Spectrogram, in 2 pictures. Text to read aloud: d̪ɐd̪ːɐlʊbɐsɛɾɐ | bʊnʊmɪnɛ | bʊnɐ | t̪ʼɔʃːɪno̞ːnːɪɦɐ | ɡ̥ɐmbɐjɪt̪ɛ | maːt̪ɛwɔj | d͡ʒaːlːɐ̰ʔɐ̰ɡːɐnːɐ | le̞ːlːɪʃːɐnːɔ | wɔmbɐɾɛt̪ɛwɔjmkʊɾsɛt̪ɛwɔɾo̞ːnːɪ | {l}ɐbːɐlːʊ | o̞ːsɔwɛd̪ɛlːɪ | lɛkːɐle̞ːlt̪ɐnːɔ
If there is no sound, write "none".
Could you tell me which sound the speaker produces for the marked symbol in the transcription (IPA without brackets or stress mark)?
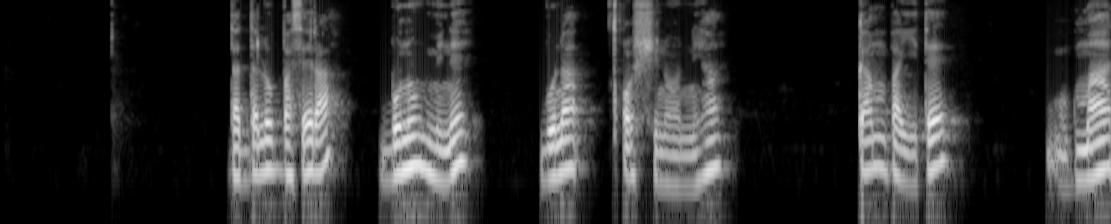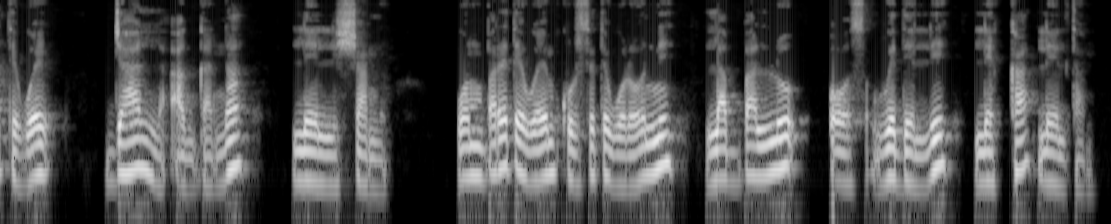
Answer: l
